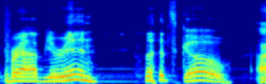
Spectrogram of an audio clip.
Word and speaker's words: Prab: No, it's Prab. P-R-A-B. Yeah, 7755. Yep. All right. That's my choice. All right, Prab, you're in.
